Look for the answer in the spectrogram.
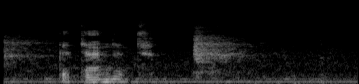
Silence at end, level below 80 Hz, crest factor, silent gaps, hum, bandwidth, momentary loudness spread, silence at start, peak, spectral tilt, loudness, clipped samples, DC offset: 0 s; -56 dBFS; 20 dB; none; none; 11.5 kHz; 19 LU; 0.05 s; -16 dBFS; -6.5 dB/octave; -35 LUFS; under 0.1%; under 0.1%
